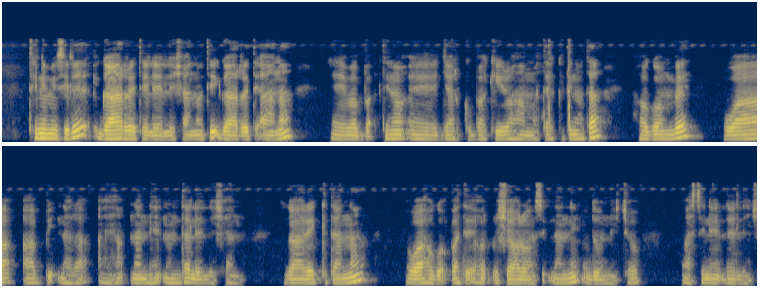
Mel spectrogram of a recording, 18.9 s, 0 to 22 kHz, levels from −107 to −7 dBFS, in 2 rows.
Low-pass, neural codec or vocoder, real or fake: 7.2 kHz; none; real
